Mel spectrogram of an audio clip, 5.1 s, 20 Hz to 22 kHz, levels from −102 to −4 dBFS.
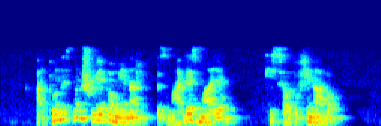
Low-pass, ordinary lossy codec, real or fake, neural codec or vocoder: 5.4 kHz; Opus, 24 kbps; real; none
